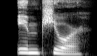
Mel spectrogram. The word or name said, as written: impure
